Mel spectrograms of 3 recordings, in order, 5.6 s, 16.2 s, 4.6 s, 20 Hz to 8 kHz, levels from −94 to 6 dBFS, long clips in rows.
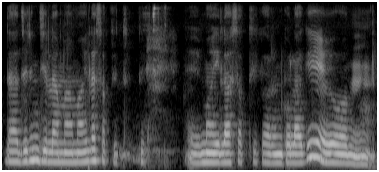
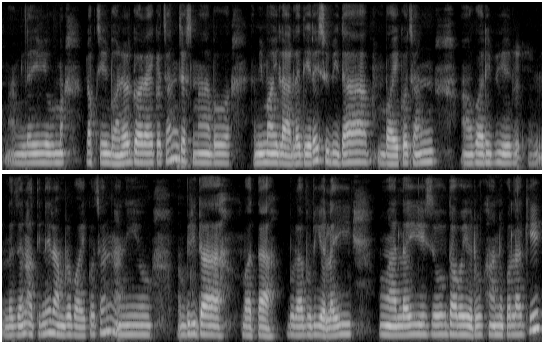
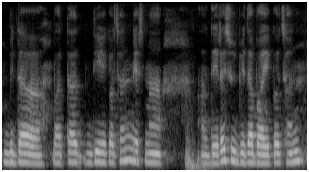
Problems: background sounds at intervals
